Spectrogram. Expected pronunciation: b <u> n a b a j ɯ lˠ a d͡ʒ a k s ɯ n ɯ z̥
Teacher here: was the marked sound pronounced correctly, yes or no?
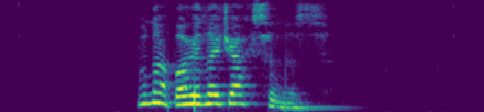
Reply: yes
